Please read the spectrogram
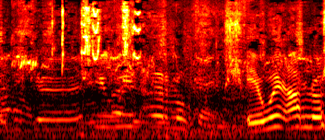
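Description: People talking, with short high-pitched chirps from caged ornamental birds breaking in briefly under a second in.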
